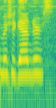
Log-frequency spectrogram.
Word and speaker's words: Michiganders: According to recent polling from Glengariff Group, nearly two-thirds of Michiganders, did I say that right, Michiganders? – Yeah.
